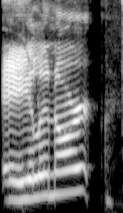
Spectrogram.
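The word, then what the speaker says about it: Haillenarte: Would it be Halenart? I guess it would be Halenart. Oh, it would be Aelinart? You don't pronounce the H?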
